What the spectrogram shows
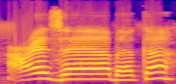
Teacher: یہاں پہ ذال کو زا بنا دیا جاتا ہے، جیسے اس میں سیٹی لے آتے ہیں . عذابک جو درست نہیں، ذال کبھی بھی سیٹی کے ساتھ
